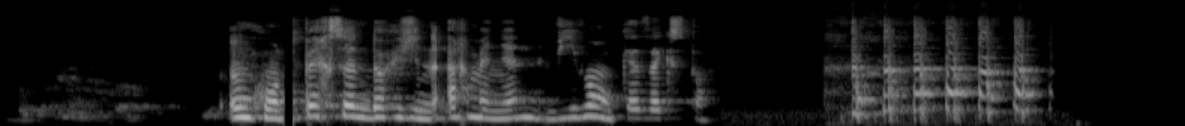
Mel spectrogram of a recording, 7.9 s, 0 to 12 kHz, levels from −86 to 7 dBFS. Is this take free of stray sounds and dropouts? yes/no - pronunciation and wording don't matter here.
no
